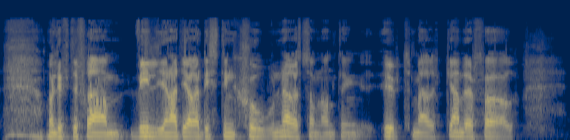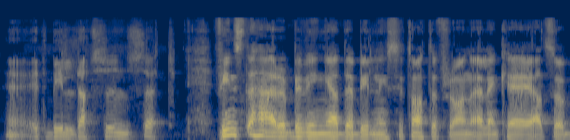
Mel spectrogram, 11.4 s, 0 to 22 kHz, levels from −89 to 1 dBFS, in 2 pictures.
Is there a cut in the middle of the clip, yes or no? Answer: yes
